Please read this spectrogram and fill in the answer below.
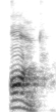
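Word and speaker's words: won't: কিন্তু ব্রিটিশ যে উচ্চারণ ব্রিটিশ উচ্চারণ হচ্ছে অনট ওন্ট সরাসরি আমাদের হতেছে ও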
